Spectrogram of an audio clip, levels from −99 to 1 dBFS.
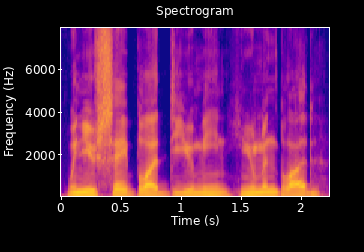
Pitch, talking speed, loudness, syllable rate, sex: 125 Hz, 240 wpm, -16 LUFS, 4.7 syllables/s, male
